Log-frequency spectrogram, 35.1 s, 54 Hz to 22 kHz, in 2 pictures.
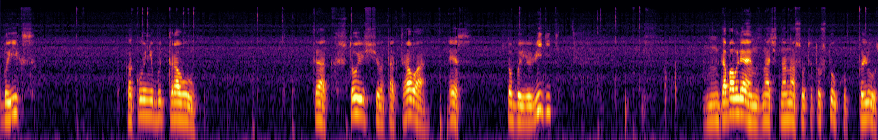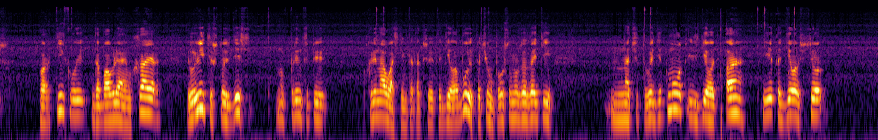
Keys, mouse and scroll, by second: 5.2 middle click, 7.0 middle click, 8.9 s, 12.1 middle click, 12.7 click, 15.8 click, 17.2 click, 19.0-21.4 drag, 22.4 middle click, 25.2 click, 27.3-30.7 drag, 32.0 a, 32.7 right click.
